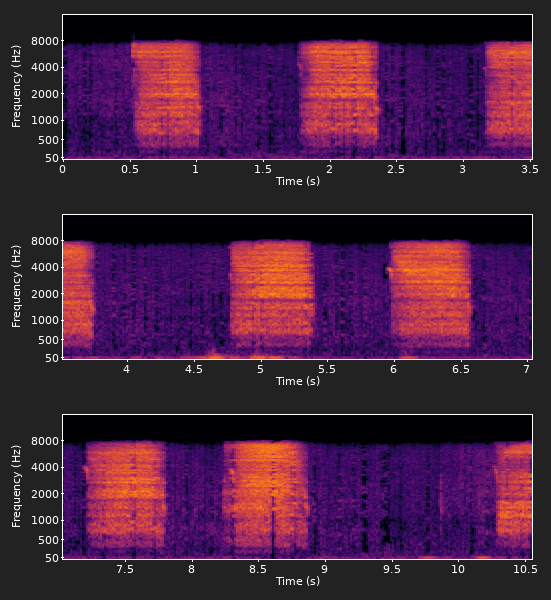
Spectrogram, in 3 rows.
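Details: Barn owl at its nest with prey on the night of 23 September 2019: eight short rasping hisses spaced about every 1.3 seconds, with a faint low rustle midway.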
